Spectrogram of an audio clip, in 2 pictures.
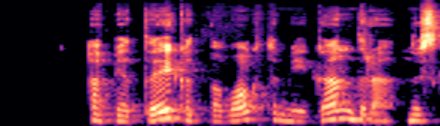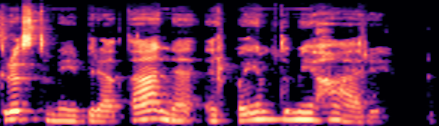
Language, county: Lithuanian, Telšiai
